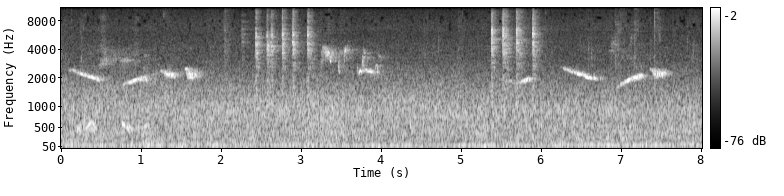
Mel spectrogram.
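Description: Bird calls: short whistled notes slurring down and then up, in pairs near the start and again near the end. Two quick runs of sharp ticking notes come in between, about two and a half and five and a half seconds in.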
